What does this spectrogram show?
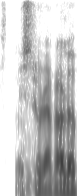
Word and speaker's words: Schnura: invitado de excepción, Esnura. No sé si lo estoy pronunciando bien o no sé cómo lo pronuncias tú. Está está bien. Esnura Esnura.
